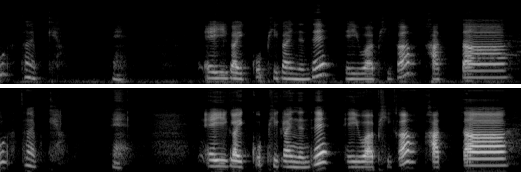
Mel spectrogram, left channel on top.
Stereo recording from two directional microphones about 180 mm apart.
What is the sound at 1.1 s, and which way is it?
A child's voice, 35° right (ahead or behind).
